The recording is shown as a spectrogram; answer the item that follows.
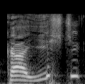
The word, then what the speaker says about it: caíste: cair não é acentuado veja que a pronúncia é mesmo caíste cair né ue é forte nos dois casos o está formando hiato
